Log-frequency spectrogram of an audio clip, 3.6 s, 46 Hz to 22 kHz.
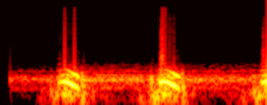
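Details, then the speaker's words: Real patient recording of aortic stenosis: slow heartbeat with a harsh crescendo-decrescendo systolic murmur between S1 and S2 at the right upper sternal border. "so this is a crescendo decrescendo systolic murmur it's between s1 and s2 okay it's crescendo de crescendo it's right up here at the right upper sternal border"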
